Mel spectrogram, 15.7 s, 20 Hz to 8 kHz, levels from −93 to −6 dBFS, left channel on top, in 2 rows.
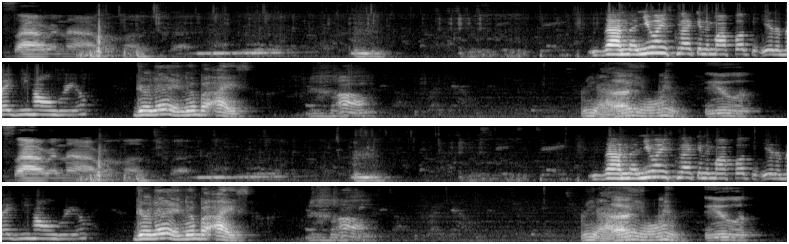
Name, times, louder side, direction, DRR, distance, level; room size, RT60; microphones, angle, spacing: voice 1, 0.0-1.4 1.7-1.9 5.4-5.5 10.9-11.3 13.9-14.2 14.9-15.3, right 3 dB, 80° right, 1.2 m, -33 dB
voice 2, 0.9-1.4 1.9-2.9 3.5-3.9 4.7-4.8 5.9-8.7 11.2-11.6, left 4 dB, 85° left, 0.7 m, -29 dB
voice 3, 9.2-10.3 13.6-14.7, right 3 dB, 30° right, 0.6 m, -27 dB
7.3 x 4.7 x 4.3 m
head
